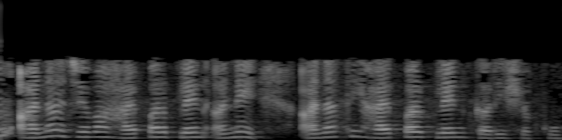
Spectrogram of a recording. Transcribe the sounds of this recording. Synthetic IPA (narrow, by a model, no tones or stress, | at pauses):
ũʔanad͡ʒeʋaɦajpəɾplenə̰ne | a̰nat̪ʰiɦajpəɾplenkəɾiʃəkũ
